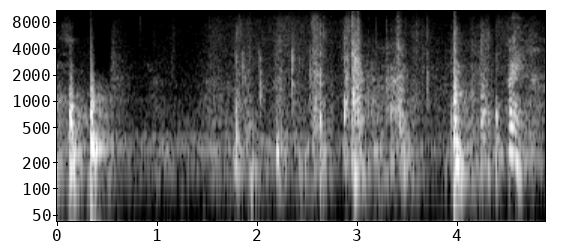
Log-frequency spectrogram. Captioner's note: knock on door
